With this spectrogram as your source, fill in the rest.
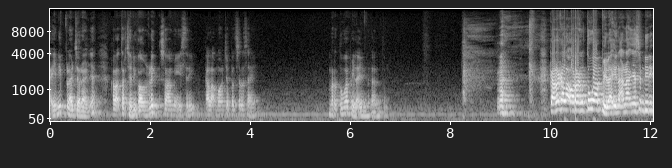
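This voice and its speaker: A man's voice: a little high, slight background noise. A man preacher in a casual religious talk, telling stories and acting out the quotes. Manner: storytelling, animated with acted quotes. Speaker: Islamic preacher guest. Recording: roomy echo.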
